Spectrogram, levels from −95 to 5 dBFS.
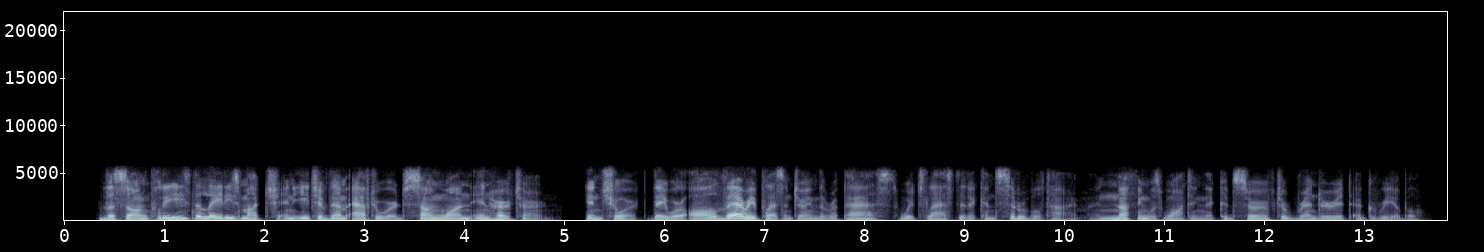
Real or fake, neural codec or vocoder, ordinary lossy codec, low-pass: real; none; Opus, 32 kbps; 5.4 kHz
